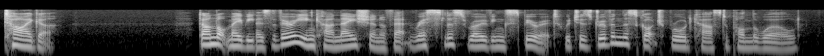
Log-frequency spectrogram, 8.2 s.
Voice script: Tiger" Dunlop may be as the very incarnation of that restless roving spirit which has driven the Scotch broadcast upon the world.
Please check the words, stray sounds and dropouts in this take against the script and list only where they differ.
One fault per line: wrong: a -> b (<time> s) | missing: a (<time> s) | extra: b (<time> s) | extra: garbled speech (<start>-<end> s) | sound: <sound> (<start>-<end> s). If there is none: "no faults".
no faults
